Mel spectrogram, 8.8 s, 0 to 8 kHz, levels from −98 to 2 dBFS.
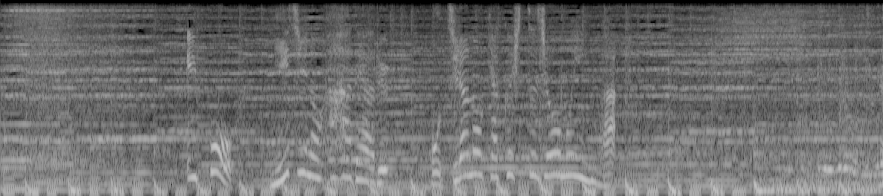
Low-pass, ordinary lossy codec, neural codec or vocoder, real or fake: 7.2 kHz; none; none; real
